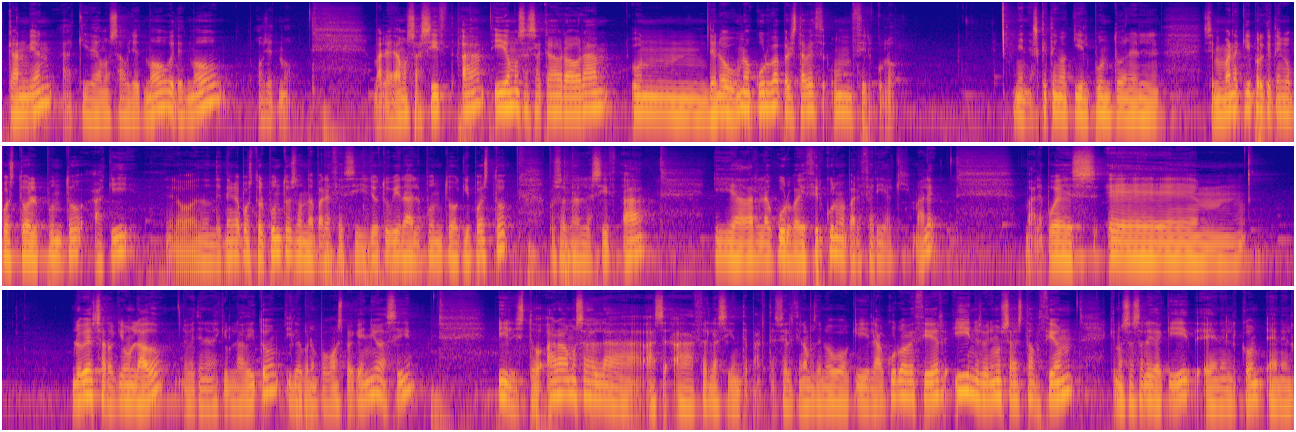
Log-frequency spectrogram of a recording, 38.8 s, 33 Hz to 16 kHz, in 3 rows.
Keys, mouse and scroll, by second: 1.0-4.1 drag, 4.6 shift+a, 9.9-12.8 scroll down 4, 12.8 click, 13.2 click, 14.2 click, 14.5 click, 15.0 click, 15.3 click, 16.1 ctrl+z, 16.5 ctrl+z, 17.5 click, 18.5 shift+a, 21.7-22.3 scroll up 8, 22.3-23.4 scroll down 7, 23.4-24.4 scroll down 2, 24.4-25.9 scroll up 4, 25.9 click, 26.8-28.8 drag, 28.8 s, 29.9 scroll up 1, 30.3 shift+middle click, 30.8-31.3 scroll down 4, 31.3-33.7 shift+middle drag, 33.7 right click.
